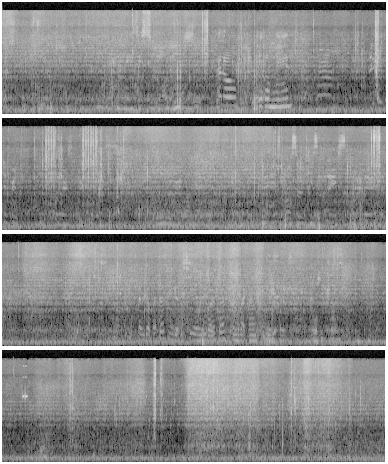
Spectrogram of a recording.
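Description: Outboard motor of an inflatable boat running steadily at low speed, with indistinct voices of people in the boat now and then, and a few light knocks.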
